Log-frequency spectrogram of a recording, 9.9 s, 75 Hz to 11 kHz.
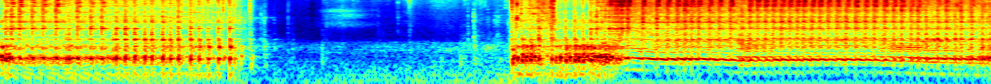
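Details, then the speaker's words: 1987 Honda CR80 two-stroke dirt bike, after mixture and carb adjustment: steady, slightly raised buzz with a dip midway, then settles high again; idle too high. "oils a tad high I think it's because it's missing the the line from the carburetor that goes right here"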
